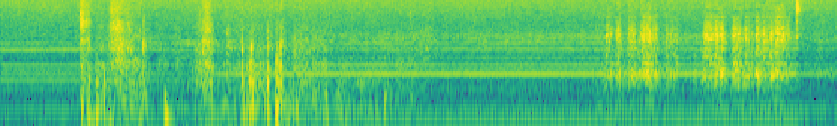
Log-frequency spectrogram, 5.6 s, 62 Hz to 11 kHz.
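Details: Nordmende Elektra F13 tube radio: a steady low mains hum sits under sharp knocks and clicks from handling. Output faded after about half an hour of running. The output tube grid read about +1.3 V, and a radio stage rather than the output stage is suspected.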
